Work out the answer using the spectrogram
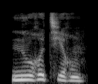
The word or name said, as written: nous retirons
